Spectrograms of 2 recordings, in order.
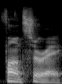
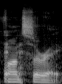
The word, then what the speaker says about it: Fontsere: Fontsere. Fontsere. Yes. Yeah, I always feel like I'm saying it wrong. There's a little accent over the last E. It's like Fontsere.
